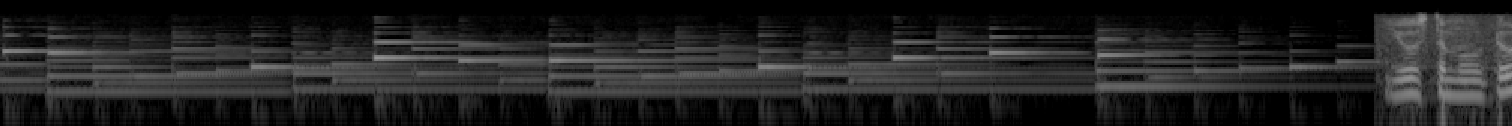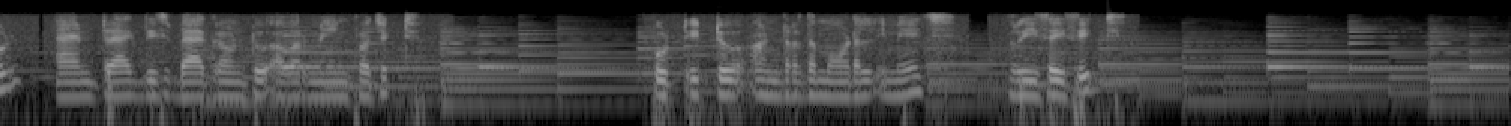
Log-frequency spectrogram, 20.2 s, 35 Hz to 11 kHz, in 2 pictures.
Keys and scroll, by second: 1.4 space, 3.4 ctrl+0, 7.1-7.6 typing, 16.2 ctrl+t.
